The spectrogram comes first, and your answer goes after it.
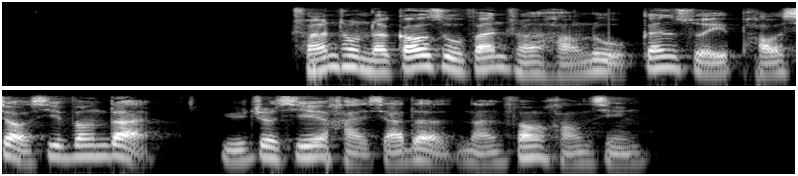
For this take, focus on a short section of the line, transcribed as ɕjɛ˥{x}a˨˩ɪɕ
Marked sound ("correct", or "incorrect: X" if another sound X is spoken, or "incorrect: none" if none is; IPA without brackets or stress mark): correct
